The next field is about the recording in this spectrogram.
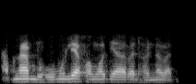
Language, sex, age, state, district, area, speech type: Assamese, male, 30-45, Assam, Kamrup Metropolitan, urban, conversation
